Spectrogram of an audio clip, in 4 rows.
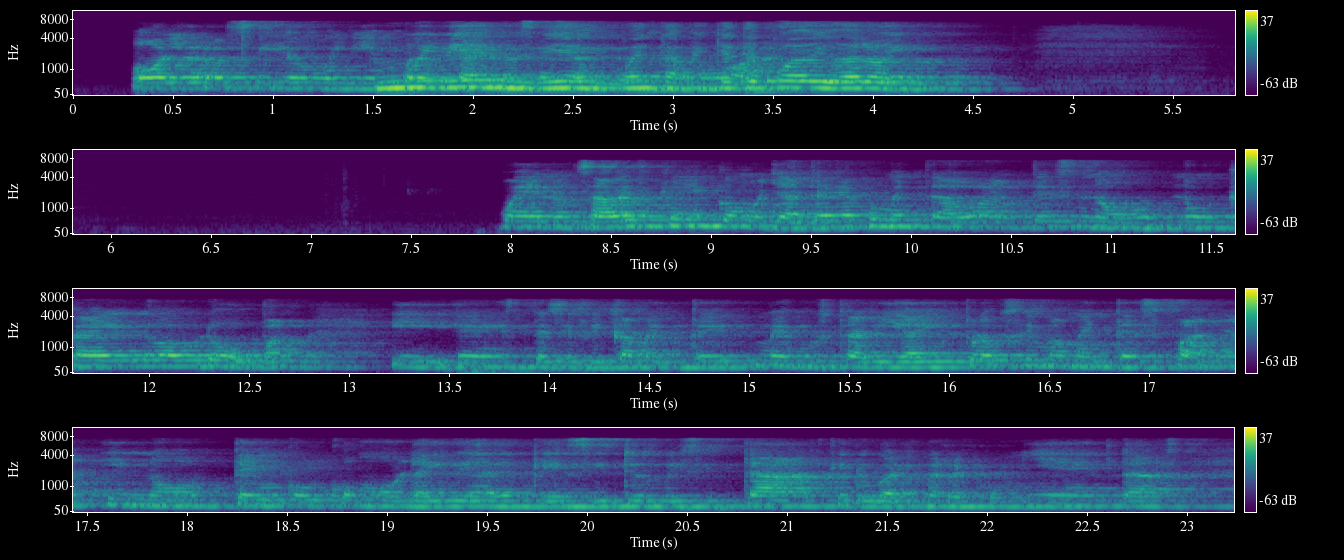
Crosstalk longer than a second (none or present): present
